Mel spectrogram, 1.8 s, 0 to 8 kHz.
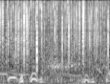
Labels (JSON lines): {"label": "biophony, cascading saw", "recorder": "SoundTrap 600 or HydroMoth"}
